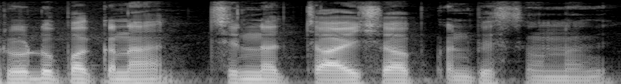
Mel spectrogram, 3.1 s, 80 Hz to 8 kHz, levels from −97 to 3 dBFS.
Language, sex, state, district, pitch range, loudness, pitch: Telugu, male, Telangana, Mahabubabad, 90-105 Hz, -20 LUFS, 95 Hz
